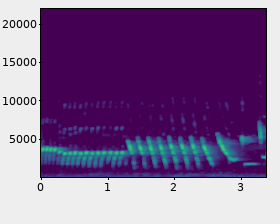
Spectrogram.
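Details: Male canary singing to entice a female to mate and build a nest: a steady, rapid, whistled trill, which breaks into louder, looping down-slurred notes and ends in short, high whistles.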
